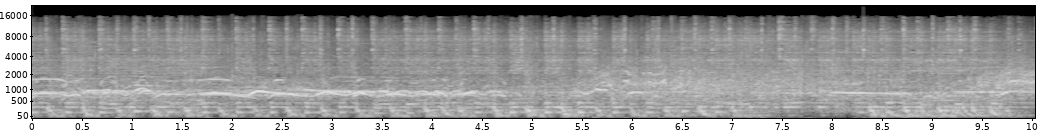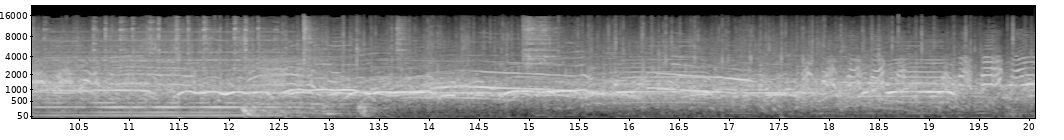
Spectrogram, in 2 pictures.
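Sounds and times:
music with a beat: 0:00.0 - 0:13.9
audience cheering and whooping: 0:00.0 - 0:20.0.

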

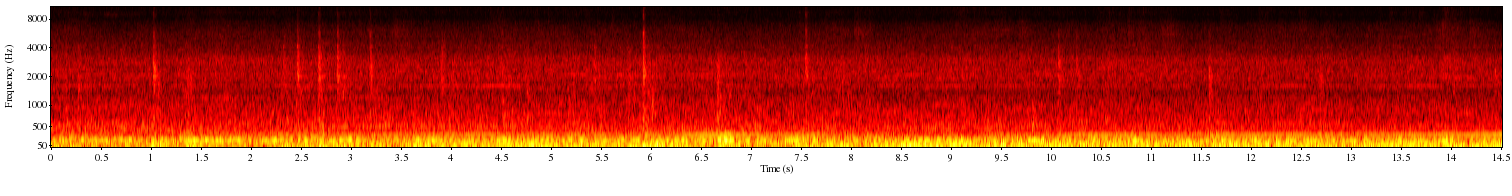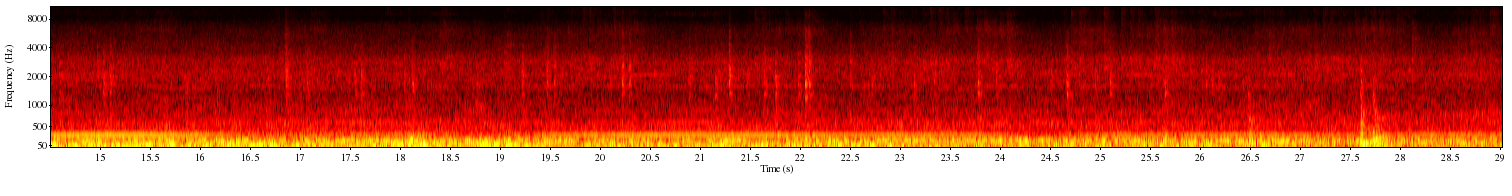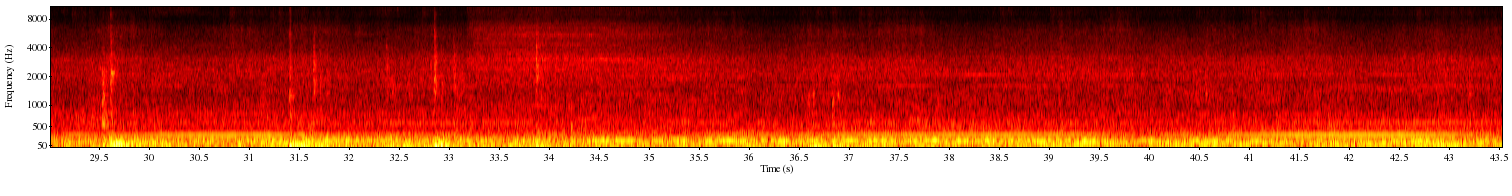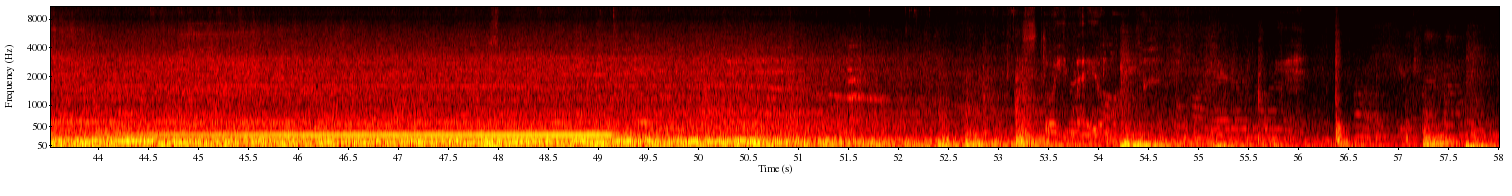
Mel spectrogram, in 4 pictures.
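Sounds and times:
cable car rumble and hum: 0:00.0 - 0:58.0.

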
